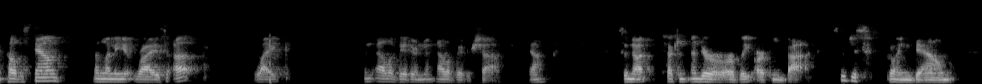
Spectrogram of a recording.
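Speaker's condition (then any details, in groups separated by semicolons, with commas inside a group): No condition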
